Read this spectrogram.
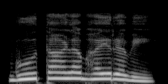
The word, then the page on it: ಭೂತಾಳಭೈರವಿ: Kannada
